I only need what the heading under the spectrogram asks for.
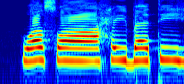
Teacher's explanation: ہا کی ادائیگی حلق کے درمیان والے حصے سے ہے اور کیونکہ اس کے نیچے زیر ہے، با پہ زبر ہے اور تا کے نیچے زیر ہے تو ہمیں یہ تینوں حرکات کو برابر سے ادا کرنا ہے. آخری میں حرف الہا کے نیچے کھڑی زیر ہے تو یہاں حکم ہے مد صلہ صغرا. ہم اپنی آواز 2 مد کے برابر لمبی کریں گے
